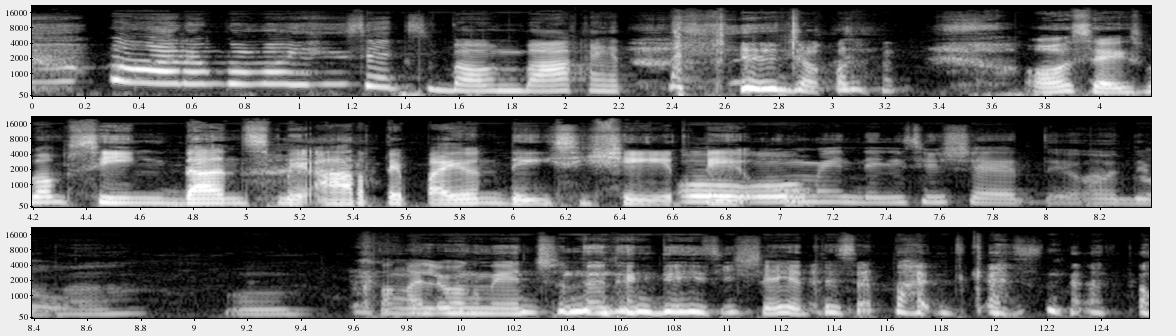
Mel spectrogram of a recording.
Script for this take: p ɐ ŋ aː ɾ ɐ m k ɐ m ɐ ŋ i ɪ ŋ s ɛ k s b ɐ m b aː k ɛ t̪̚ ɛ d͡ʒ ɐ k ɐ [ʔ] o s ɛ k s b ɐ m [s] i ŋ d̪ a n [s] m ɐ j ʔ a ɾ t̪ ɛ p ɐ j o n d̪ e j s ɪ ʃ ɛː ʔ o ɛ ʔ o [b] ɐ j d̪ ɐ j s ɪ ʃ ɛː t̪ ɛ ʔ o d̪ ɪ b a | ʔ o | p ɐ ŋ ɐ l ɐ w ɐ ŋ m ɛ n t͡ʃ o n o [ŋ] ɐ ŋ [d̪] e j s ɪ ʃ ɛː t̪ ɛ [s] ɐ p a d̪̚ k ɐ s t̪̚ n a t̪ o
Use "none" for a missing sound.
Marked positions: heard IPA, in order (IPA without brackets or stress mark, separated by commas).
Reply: ʔ, s, s, m, n, d̪, s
